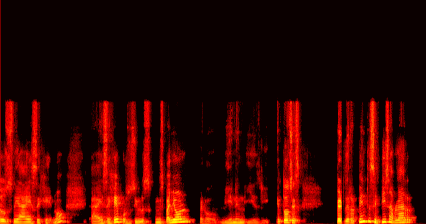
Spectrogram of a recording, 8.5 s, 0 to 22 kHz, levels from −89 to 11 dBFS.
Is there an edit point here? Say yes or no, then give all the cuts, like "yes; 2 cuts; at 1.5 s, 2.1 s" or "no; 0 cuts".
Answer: yes; 3 cuts; at 3.1 s, 4.9 s, 6.8 s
